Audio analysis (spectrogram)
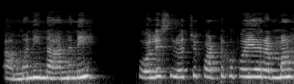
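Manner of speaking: crying hard. Acted. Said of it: "బోరున ఏడుస్తూ అంది మాధవి".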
